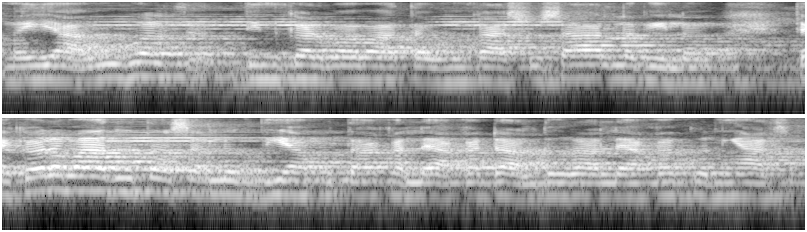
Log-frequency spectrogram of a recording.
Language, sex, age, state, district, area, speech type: Maithili, female, 60+, Bihar, Supaul, rural, spontaneous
